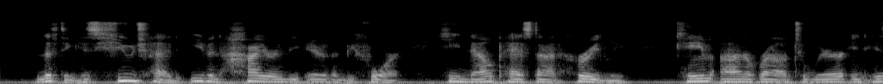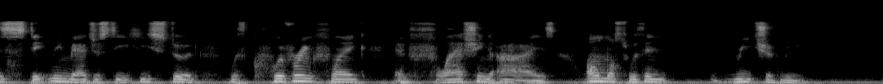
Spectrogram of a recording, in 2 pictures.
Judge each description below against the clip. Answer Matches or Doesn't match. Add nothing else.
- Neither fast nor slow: Doesn't match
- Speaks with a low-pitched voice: Matches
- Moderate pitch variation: Matches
